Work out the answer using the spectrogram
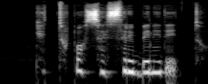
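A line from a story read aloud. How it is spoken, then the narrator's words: Reassured murmur. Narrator (Italian): mormorava lei, un po' rassicurata da quella disinvoltura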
